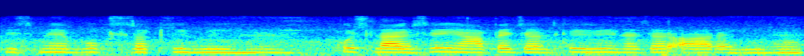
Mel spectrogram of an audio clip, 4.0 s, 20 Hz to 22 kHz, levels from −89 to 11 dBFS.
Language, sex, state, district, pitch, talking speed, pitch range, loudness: Hindi, female, Chandigarh, Chandigarh, 215 Hz, 240 wpm, 205-225 Hz, -20 LUFS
